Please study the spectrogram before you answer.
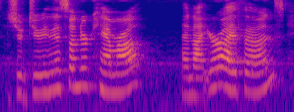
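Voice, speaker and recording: A woman runs a relaxed online workshop on acting self-tapes, speaking enthusiastically as she instructs via video call from indoors. She talks briskly in a high, slightly bright voice, with background noise on the call.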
